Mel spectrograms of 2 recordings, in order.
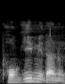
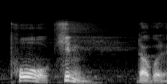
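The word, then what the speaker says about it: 보킴: 여러분, 바쿠시라는 말하고 복임이라는 것은 원래 원어가 브 발음이 아니라 프 발음이 돼. 바쿠 그리고 포킴이라고 해요. 포킴.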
